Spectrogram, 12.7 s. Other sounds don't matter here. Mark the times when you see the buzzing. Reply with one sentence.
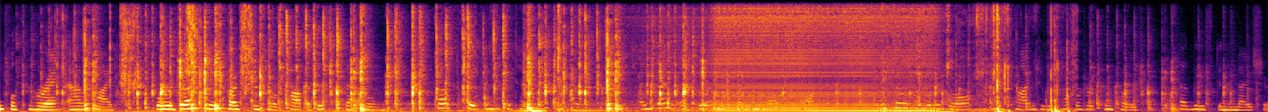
You can hear the buzzing from 0.0 to 9.6 s.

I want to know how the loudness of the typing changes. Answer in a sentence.
The volume of the typing goes down.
